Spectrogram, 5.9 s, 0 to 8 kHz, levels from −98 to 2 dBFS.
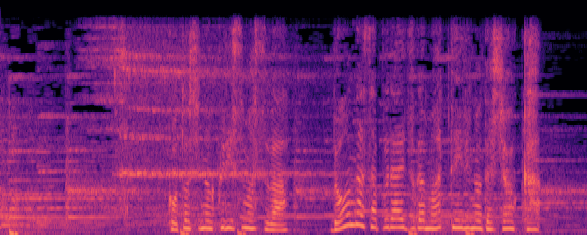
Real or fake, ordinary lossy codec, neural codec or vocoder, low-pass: real; none; none; 7.2 kHz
